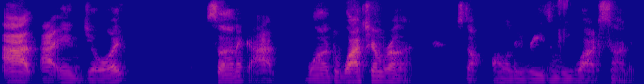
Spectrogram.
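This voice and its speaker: A man's voice: low-pitched, moderate pace, bright, forceful tone, slightly rough, muffled recording. A man co-hosting a show, bantering casually with emphatic, teasing delivery and repeated phrases. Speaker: podcast co-host.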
